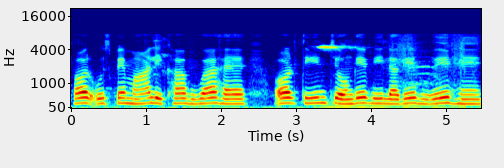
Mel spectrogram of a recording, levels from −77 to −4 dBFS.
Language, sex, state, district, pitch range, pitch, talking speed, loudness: Hindi, female, Jharkhand, Palamu, 185-210 Hz, 200 Hz, 155 wpm, -15 LUFS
